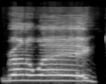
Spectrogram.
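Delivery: high, slow mock panic cry; a mock-heroic flee call, drawn out; hammed-up Monty Python run away; Monty Python quote. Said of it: "to quote Monty Python".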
